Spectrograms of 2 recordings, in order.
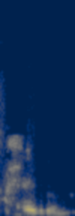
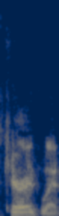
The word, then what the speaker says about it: Ceridwen: Hu, and it's interesting, Carrie pronounces Ceridwen. I've been pronouncing it Ceridwen. I haven't looked it up to see if that's a hard C or not. Carrie, do you have some authority around that Ceridwen pronunciation? Good. Yes, I'm Welsh, and most of these names are Welsh. Okay. So it is Ceridwen.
